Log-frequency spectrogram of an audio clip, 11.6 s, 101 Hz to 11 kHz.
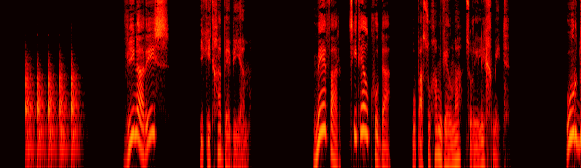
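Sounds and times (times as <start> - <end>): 
knocking on the door of a grandmother's house: 0.5 - 1.8
speech: 2.5 - 3.4, 4.0 - 5.0, 6.3 - 10.2, 11.3 - 11.6.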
